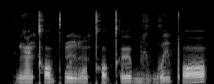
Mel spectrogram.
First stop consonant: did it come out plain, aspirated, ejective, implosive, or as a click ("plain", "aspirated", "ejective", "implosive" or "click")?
plain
